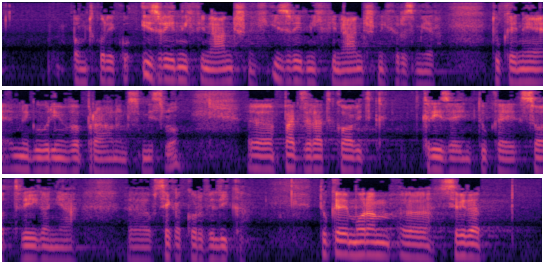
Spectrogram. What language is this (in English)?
Slovenian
